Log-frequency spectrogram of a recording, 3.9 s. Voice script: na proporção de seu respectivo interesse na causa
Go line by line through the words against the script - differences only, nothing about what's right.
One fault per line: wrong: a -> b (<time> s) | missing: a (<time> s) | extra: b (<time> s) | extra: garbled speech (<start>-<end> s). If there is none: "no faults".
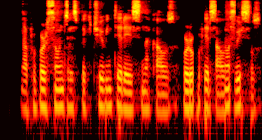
missing: seu (1.0 s)
extra: garbled speech (2.7-3.9 s)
